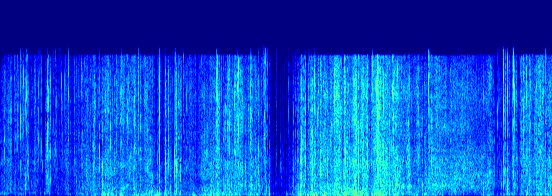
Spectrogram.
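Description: Fingers roll up a sheet of thin white tissue paper on a wooden table, making a steady, bright crinkling with dense crackles and rustles. The sound briefly quiets near the middle, then returns slightly louder until the end.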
